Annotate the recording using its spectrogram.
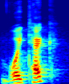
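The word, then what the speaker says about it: Wojtek: but arthur m in the chat is saying wood check is actually pronounced like voice check voy tech yeah my polish not great but thanks for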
